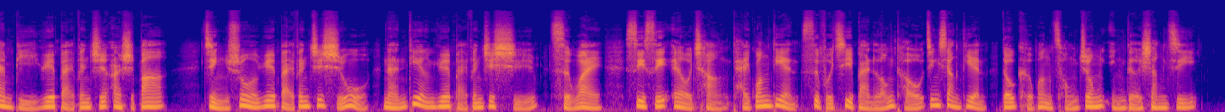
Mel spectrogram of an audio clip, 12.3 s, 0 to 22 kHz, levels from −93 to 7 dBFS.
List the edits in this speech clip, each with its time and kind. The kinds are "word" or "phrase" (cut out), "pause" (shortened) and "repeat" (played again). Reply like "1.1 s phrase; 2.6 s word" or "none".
3.8 s pause; 5.4 s pause; 10.0 s pause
